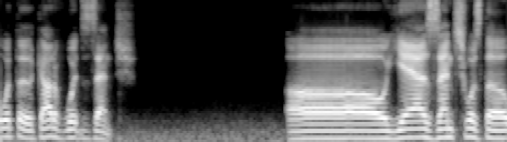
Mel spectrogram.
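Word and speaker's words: Tzeentch: that makes complete sense the t is silent by the way just say Zen yep yep I got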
